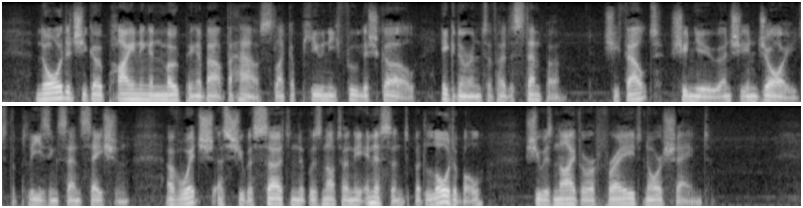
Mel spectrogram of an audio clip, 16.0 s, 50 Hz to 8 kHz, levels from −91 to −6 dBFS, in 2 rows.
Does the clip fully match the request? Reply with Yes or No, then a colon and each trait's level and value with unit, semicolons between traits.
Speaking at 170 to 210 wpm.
Yes: average, 180 wpm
